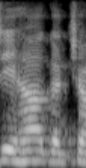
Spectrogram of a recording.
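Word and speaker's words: इह गच्छ: How to pronounce that? Iha, Iha, Agaccha. So, Agaccha means please come. So, in that last letter is conjoined. Cha, first one, and the second one. Both are there. That's why Gaccha, Gaccha. Iha Gaccha, Iha Gaccha.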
